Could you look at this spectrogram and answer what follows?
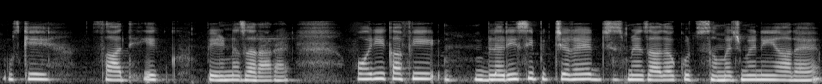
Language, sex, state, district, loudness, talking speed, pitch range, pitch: Hindi, female, Himachal Pradesh, Shimla, -13 LUFS, 180 wpm, 205-240 Hz, 215 Hz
